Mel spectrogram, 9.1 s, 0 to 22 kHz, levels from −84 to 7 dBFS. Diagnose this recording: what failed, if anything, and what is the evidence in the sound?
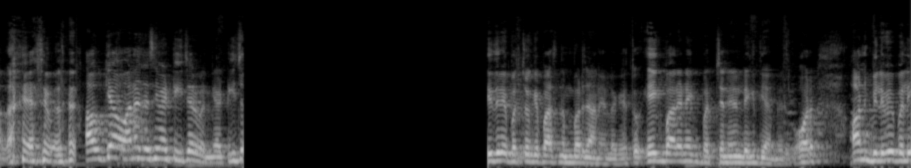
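The sound cuts out abruptly at 2.43 s and returns just as suddenly at 4.88 s, an audio dropout to silence lasting about 2.45 s. The gap holds silence with no room tone or noise floor, which points upstream of storage: the input signal was most likely lost at the device or link while the recorder kept writing silence. On a waveform this is a flat line; on a spectrogram, a dark vertical band with hard edges.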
